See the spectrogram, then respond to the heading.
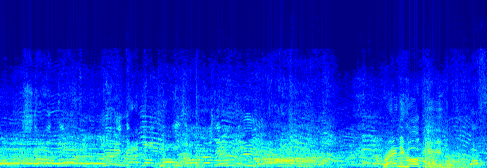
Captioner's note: crowd chatter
